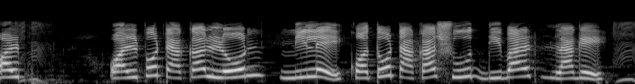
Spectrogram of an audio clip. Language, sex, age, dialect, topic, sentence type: Bengali, female, 18-24, Rajbangshi, banking, question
